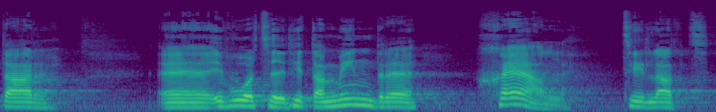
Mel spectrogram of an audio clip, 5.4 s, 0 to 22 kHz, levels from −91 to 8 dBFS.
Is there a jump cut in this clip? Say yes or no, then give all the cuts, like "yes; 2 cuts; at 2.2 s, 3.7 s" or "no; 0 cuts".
no; 0 cuts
